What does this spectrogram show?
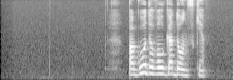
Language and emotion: Russian, neutral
